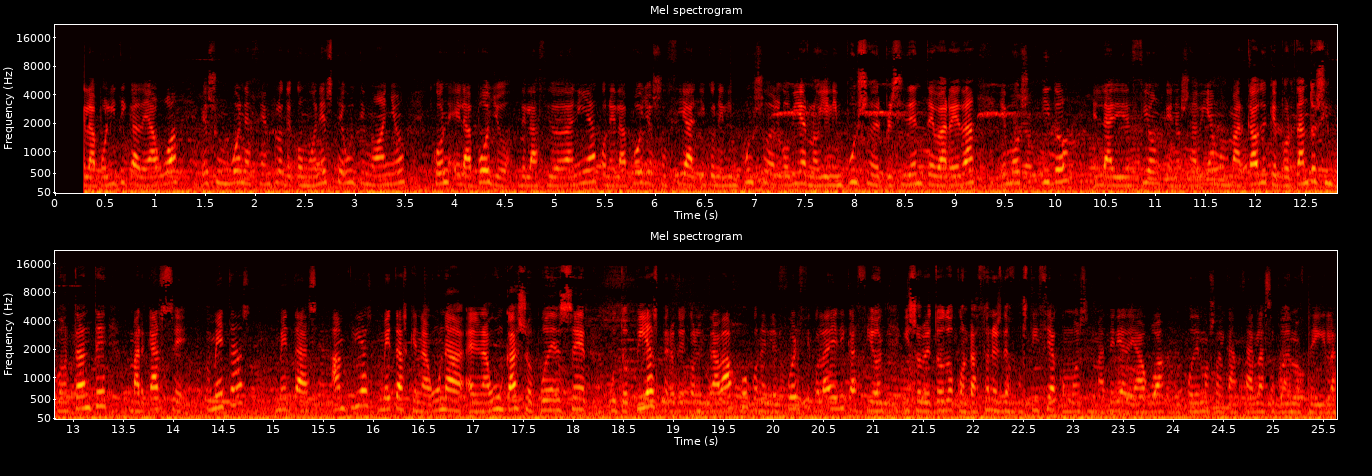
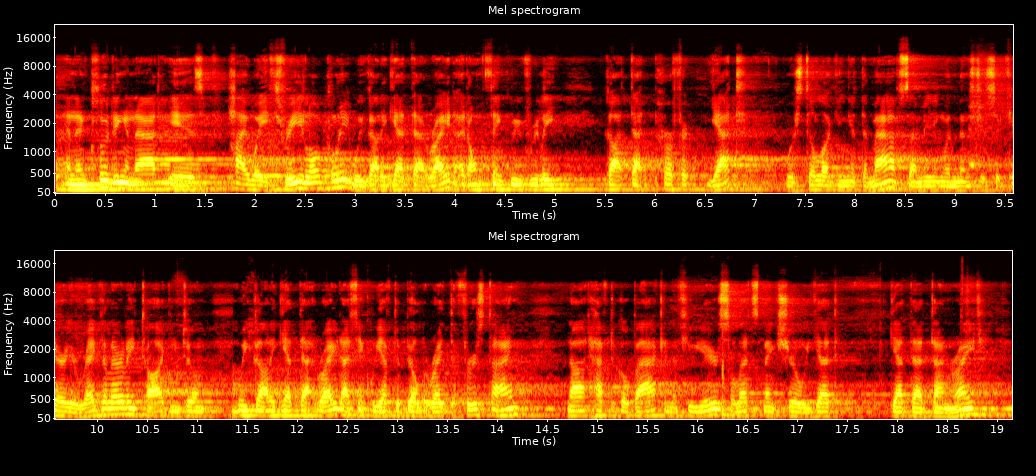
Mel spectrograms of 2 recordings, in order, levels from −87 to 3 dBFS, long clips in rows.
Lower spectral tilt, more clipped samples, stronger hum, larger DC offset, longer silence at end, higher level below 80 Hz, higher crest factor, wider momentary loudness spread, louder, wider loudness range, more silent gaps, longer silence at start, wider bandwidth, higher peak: about the same, -6 dB/octave vs -5.5 dB/octave; neither; neither; neither; about the same, 0 s vs 0 s; first, -40 dBFS vs -50 dBFS; about the same, 18 dB vs 16 dB; about the same, 6 LU vs 8 LU; second, -38 LUFS vs -16 LUFS; about the same, 3 LU vs 3 LU; neither; first, 0.3 s vs 0 s; first, 15.5 kHz vs 11.5 kHz; second, -18 dBFS vs 0 dBFS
